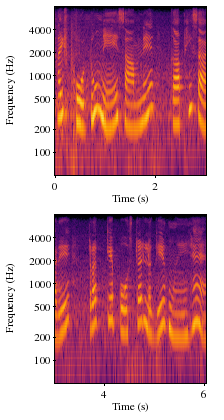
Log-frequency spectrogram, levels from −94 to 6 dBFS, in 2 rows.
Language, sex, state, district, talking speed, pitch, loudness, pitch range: Hindi, female, Haryana, Charkhi Dadri, 120 wpm, 275 Hz, -17 LUFS, 230-315 Hz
